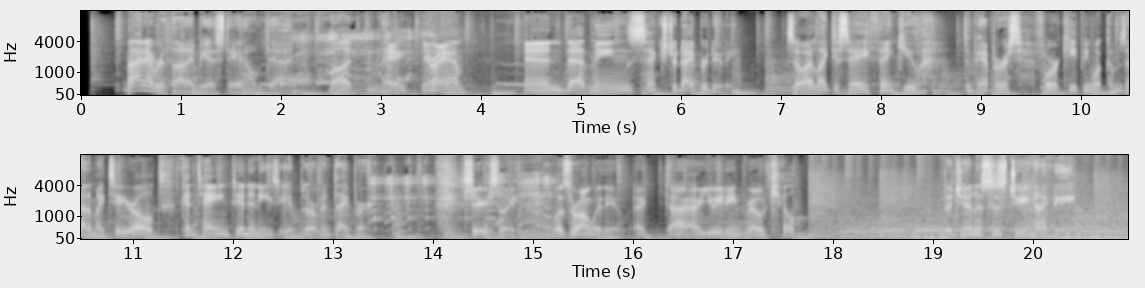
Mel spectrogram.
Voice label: commercial mono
